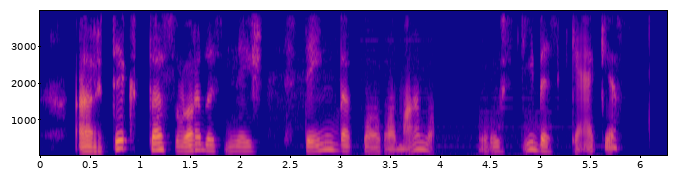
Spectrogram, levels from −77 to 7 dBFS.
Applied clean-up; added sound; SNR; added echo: neural separator model SepFormer DNS4.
